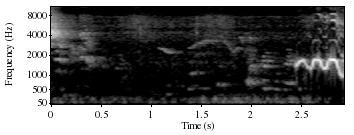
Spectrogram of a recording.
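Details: Black-naped oriole, locally kepodang emas jawa, singing loudly in the morning: quiet low murmur and faint high notes at first, then a strong, fluty, wavering whistle that rises and dips repeatedly at the end.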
